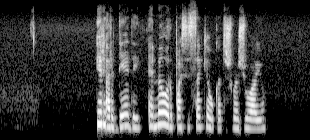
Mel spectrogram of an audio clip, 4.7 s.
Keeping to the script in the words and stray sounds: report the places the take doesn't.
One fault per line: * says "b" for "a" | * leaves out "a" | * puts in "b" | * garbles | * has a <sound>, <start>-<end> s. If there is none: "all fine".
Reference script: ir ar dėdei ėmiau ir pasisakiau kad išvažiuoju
all fine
